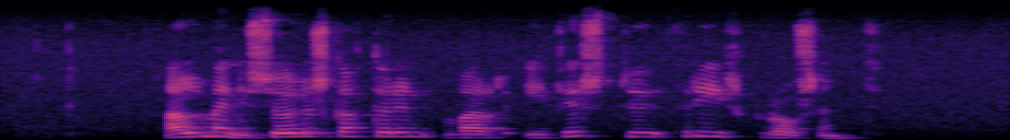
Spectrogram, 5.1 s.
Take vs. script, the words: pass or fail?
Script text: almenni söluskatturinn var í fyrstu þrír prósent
pass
